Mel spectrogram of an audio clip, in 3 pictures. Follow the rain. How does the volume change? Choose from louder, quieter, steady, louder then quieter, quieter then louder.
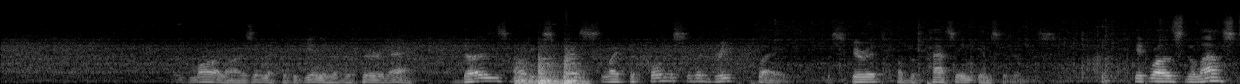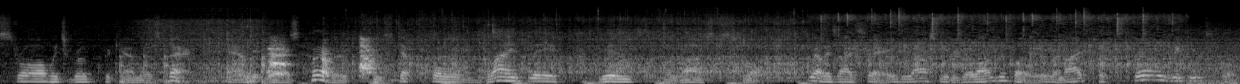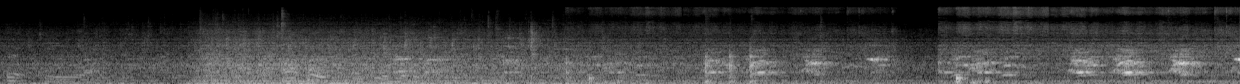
louder.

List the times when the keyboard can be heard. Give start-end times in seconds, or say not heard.
not heard.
